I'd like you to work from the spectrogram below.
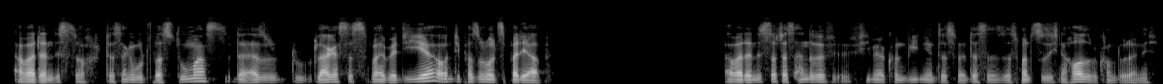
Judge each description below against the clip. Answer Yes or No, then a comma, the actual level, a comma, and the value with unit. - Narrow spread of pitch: Yes, narrow, 1.9 semitones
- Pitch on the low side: Yes, low, 110 Hz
